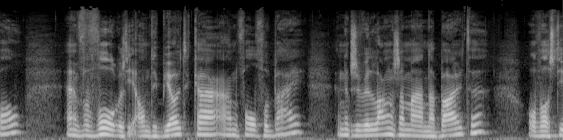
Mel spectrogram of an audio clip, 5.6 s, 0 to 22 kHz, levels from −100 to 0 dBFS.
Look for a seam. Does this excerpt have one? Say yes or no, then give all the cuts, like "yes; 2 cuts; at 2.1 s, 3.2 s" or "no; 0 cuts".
yes; 2 cuts; at 1.2 s, 3.5 s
